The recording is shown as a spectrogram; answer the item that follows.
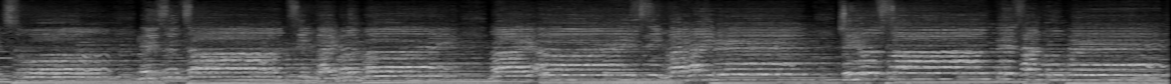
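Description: A choir singing a Catholic hymn calling on the Holy Spirit, phrase after phrase, over steady low accompaniment notes that change about every two seconds.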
